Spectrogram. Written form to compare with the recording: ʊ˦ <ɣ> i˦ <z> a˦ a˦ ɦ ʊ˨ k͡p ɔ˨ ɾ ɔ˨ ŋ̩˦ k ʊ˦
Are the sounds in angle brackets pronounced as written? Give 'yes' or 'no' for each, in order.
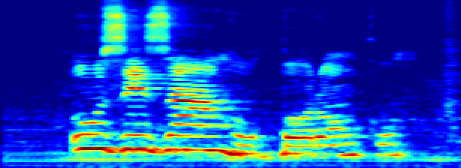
no, yes

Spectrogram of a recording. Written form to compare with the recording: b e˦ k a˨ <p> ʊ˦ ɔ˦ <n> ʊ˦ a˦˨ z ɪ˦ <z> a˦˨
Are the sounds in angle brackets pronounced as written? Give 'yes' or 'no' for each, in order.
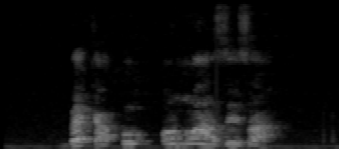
yes, yes, yes

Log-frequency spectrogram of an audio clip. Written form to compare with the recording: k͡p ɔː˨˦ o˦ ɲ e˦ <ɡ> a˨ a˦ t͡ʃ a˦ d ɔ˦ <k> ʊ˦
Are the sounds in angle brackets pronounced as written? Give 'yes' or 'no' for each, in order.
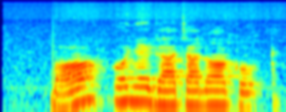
yes, yes

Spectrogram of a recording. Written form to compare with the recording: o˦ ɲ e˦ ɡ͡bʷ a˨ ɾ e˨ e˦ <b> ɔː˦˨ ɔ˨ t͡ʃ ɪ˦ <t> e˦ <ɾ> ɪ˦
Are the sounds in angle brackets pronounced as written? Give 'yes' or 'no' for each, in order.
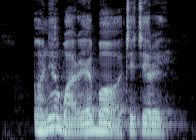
yes, no, yes

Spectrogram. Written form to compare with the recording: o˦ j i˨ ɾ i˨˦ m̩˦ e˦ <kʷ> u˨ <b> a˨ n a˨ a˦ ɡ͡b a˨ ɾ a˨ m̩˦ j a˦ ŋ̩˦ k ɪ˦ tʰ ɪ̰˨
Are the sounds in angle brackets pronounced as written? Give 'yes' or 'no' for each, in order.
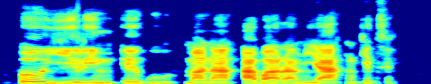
no, no

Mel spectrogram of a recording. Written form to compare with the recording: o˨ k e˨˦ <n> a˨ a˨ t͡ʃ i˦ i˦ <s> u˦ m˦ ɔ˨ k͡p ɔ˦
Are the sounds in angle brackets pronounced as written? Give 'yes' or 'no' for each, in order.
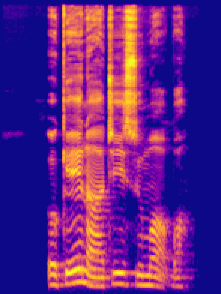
yes, yes

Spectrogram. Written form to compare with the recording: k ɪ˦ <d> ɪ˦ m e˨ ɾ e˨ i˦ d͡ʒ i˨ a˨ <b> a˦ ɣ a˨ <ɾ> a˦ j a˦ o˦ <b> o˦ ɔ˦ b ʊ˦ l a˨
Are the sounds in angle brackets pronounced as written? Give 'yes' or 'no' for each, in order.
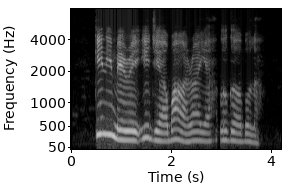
no, no, yes, no

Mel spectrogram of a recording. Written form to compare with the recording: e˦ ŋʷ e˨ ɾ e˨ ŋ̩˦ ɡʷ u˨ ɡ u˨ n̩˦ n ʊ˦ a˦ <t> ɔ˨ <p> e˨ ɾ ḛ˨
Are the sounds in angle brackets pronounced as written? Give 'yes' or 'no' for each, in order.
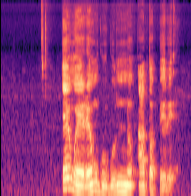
yes, yes

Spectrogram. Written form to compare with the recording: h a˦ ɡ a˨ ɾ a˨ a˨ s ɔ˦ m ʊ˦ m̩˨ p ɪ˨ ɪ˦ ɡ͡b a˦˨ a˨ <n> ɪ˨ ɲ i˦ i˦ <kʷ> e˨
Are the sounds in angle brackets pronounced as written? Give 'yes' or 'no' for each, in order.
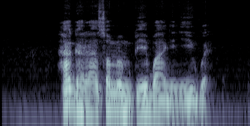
no, no

